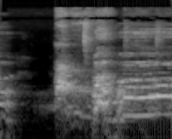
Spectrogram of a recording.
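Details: A male Labrador Retriever howls for the first time, a low, drawn-out, wavering howl that sounds almost like a cow's moo; a smaller companion dog seems not to like the noise.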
